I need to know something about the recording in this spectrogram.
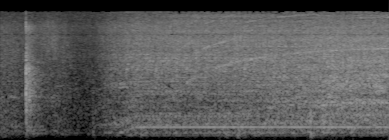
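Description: A robot vacuum cleaner hums steadily.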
